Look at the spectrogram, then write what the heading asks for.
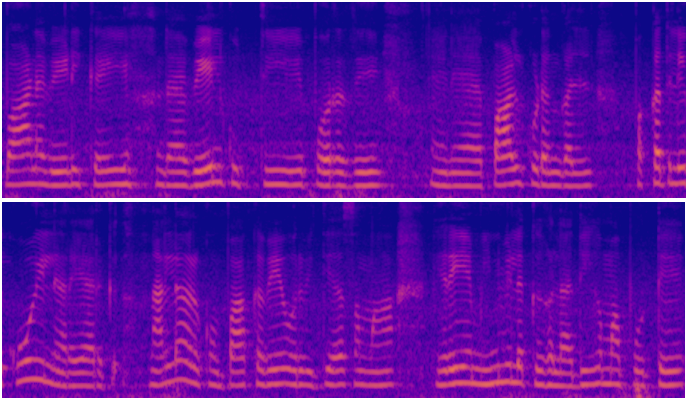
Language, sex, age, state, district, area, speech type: Tamil, female, 30-45, Tamil Nadu, Pudukkottai, rural, spontaneous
